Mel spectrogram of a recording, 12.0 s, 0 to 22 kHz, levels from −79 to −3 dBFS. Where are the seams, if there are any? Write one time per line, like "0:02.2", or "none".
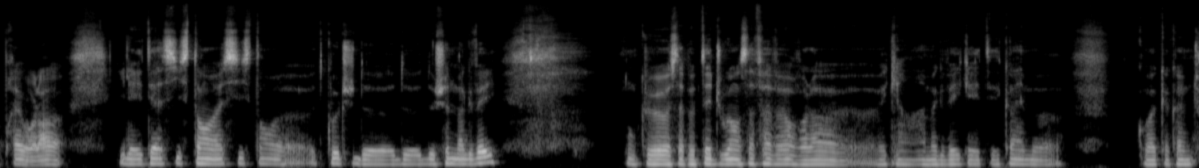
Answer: none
